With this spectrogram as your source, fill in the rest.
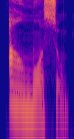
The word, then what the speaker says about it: almoço: of rice and beans, almoço. While the spelling might look kind of familiar, the sound is definitely unique. The beginning, al, isn't a sharp sound. It's this nice, wide open uh sound, almoço.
